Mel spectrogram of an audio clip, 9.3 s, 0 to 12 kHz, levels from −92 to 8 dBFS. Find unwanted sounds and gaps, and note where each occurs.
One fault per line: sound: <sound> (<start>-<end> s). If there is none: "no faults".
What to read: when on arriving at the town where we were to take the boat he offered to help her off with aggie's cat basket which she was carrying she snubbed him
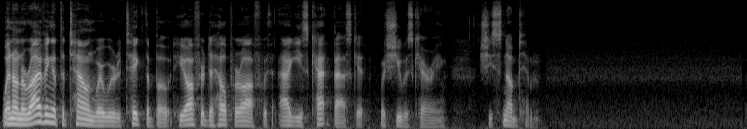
no faults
